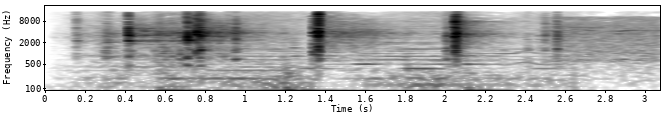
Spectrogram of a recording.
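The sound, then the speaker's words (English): A cassette tape is loaded into a cassette player: a series of sharp plastic clicks and clacks at uneven intervals over a low steady mechanical hum. “And take that one out of your butt and put that in the cassette player.”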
